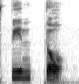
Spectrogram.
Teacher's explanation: Don't forget to stop the sound at the end. That's called a glottal stop.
